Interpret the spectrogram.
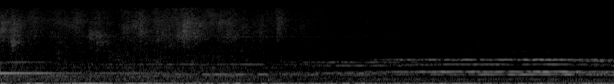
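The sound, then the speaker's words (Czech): A woman takes a shower: a steady hiss of shower water spraying, fairly loud, fading away after a few seconds and leaving a low humming drone from the pipes. “Dala jsem si sprchu asi tak na hoďku, dokud se moje srdeční frekvence neustálila.”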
